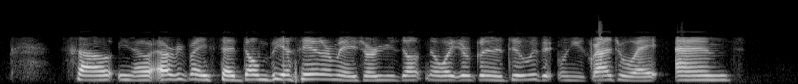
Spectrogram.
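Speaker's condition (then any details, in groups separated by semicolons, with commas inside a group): Cerebral palsy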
